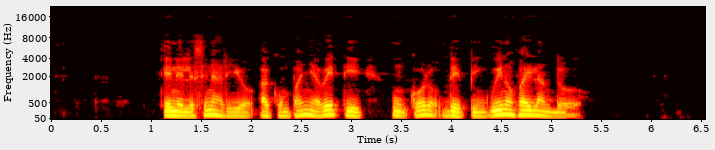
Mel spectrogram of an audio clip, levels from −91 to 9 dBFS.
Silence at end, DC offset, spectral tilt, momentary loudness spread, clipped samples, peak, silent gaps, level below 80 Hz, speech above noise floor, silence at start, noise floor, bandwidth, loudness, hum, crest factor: 1.25 s; under 0.1%; -10 dB/octave; 8 LU; under 0.1%; -2 dBFS; none; -60 dBFS; 68 dB; 1.1 s; -87 dBFS; 7.2 kHz; -20 LUFS; none; 18 dB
